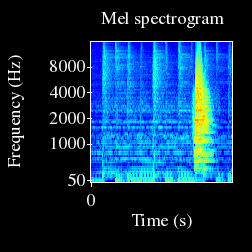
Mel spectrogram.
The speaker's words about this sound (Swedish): Du har kommit till Hasse Tellemars dödsbo. Telefonsvarare. Hör av er efter dragspelet.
